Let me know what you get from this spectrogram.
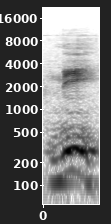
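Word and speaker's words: に: Ni, you will say you will relate to your knee.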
